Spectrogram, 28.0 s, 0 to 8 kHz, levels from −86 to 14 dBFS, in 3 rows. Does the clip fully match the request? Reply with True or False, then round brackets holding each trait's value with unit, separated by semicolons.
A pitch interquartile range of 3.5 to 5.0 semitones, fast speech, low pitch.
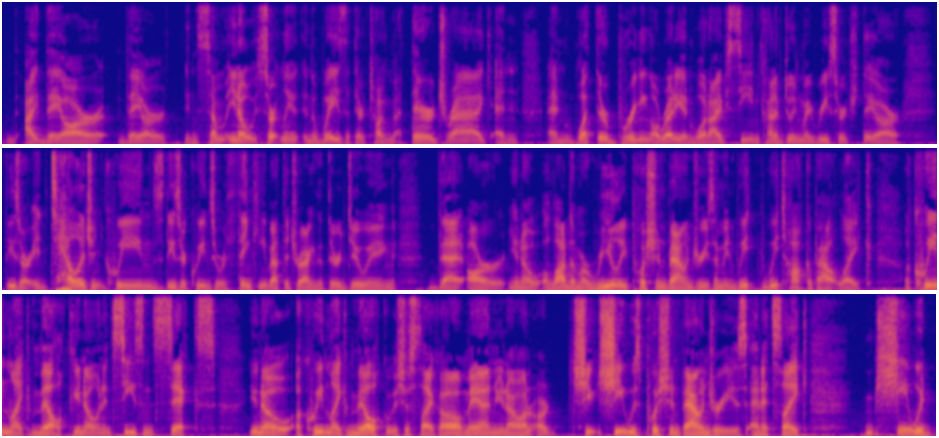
True (4.2 semitones; 225 wpm; 110 Hz)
